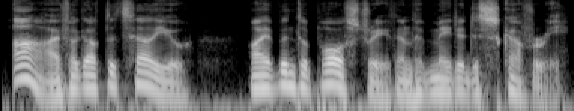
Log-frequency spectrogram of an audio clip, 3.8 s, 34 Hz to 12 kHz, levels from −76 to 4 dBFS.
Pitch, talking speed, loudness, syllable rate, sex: 100 Hz, 250 wpm, -17 LUFS, 6.1 syllables/s, male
